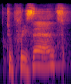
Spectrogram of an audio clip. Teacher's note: on a l'accentuation qui est sur la seconde syllabe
